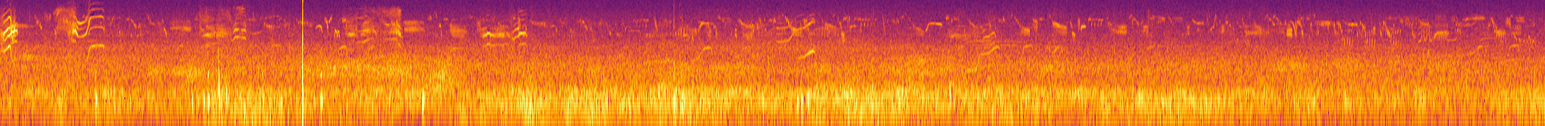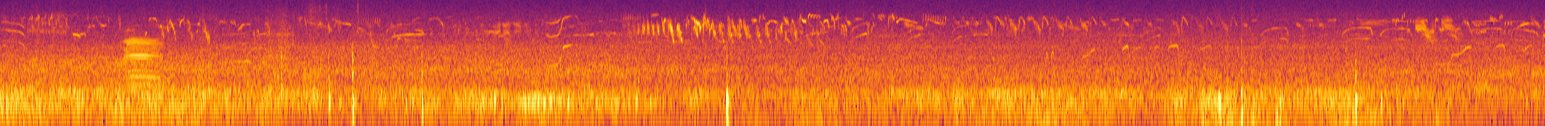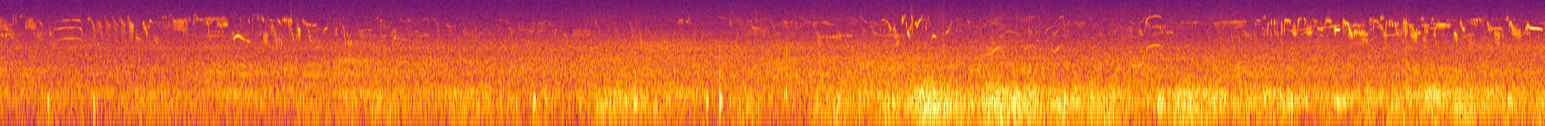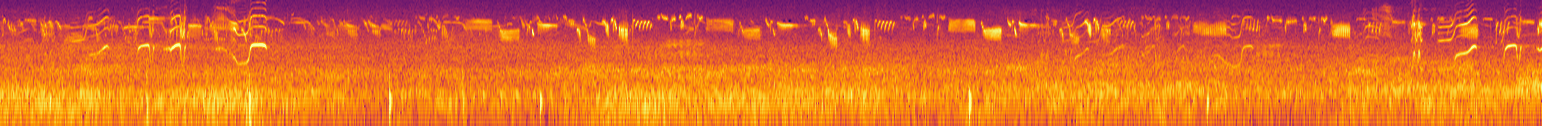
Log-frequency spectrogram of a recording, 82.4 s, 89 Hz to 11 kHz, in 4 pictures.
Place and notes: Kirkby Stephen, UK - Lapwings and Skylarks
Sunny mid-May afternoon on Smardale Fell. Handheld Telinga into SD MixPre 10T.
North West England, England, United Kingdom, 18 May, ~16:00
